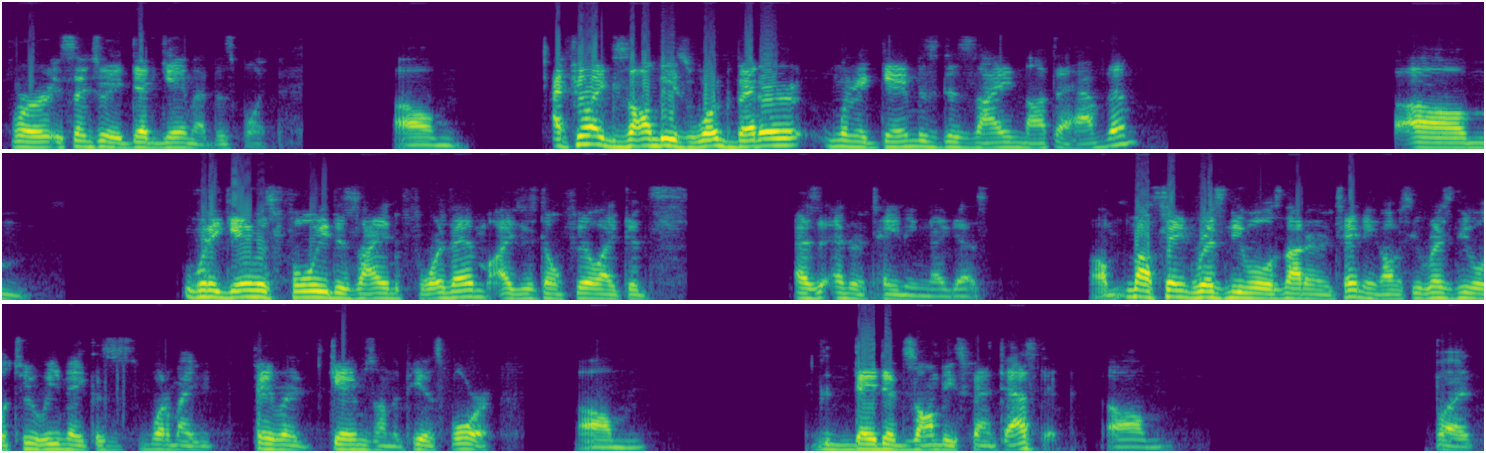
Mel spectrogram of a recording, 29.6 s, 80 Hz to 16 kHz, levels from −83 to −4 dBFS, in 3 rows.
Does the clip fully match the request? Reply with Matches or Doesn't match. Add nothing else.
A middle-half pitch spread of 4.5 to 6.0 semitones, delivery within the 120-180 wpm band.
Matches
